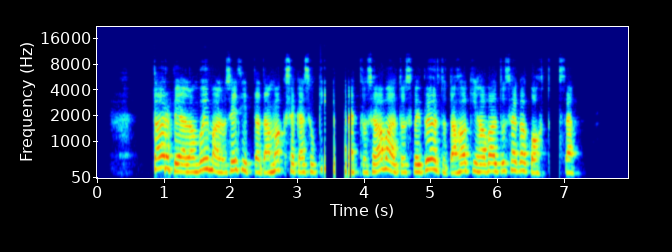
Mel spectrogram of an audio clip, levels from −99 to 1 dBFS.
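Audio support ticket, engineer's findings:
Digital broadcast dropout, receiver muting on failed frames: broken holes 3.38–3.83 s after "on võimalus esitada maksekäsu", longest 144 ms, with gap lengths fitting 24 ms frames; one solid 144 ms gap at 6.79 s after "avaldus või pöörduda hagiavaldusega". An 8 ms fade to true silence, with no concealment or smearing, separates this from packet-loss repair.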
